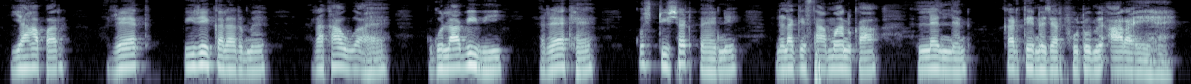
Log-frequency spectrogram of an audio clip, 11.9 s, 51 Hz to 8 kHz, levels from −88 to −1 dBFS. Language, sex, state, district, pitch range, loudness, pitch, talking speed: Hindi, male, Jharkhand, Jamtara, 125-140 Hz, -18 LUFS, 130 Hz, 130 wpm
